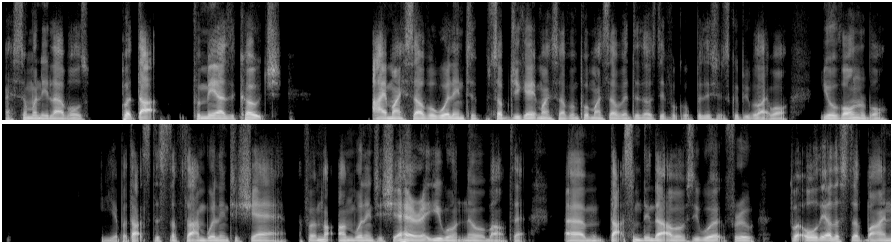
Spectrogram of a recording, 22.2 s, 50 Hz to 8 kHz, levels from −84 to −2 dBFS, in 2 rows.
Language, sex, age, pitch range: English, male, 20-39, 85-95 Hz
